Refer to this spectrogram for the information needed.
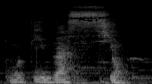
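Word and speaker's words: motivation: ポイントとしては、んを発音する寸前で鼻から息を抜くように、むしろ鼻からんと発音するように発音するところがポイントです。モティバシオン、モティバシオン。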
